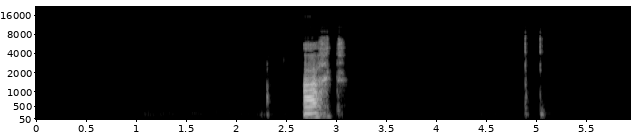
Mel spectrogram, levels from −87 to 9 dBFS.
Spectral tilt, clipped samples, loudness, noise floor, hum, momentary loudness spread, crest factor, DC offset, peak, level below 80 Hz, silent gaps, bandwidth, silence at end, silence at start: -3.5 dB/octave; under 0.1%; -19 LUFS; under -90 dBFS; none; 26 LU; 28 dB; under 0.1%; 0 dBFS; -80 dBFS; none; 9.2 kHz; 2.85 s; 2.65 s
